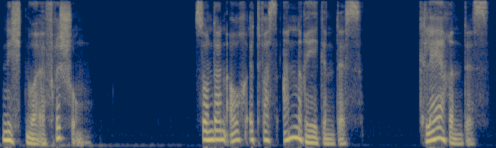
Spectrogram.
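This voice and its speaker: A woman narrating a calm bedtime story in a slow, soft, soothing way. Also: low voice, breathy edge, dry recording, clean studio sound.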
